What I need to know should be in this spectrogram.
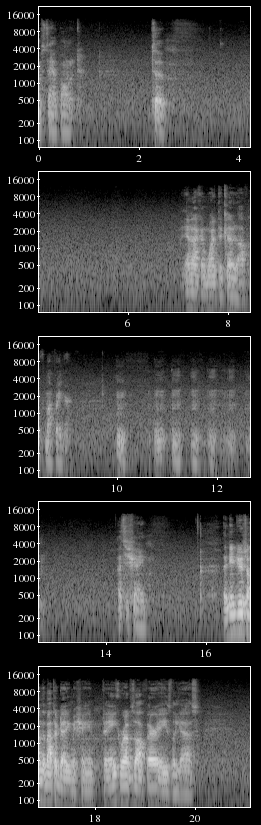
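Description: An elderly man speaks calmly and close by, in short bursts with pauses.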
